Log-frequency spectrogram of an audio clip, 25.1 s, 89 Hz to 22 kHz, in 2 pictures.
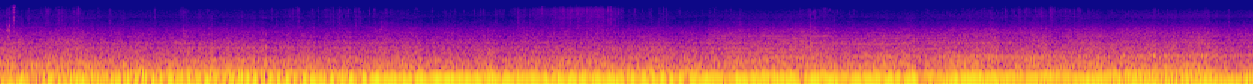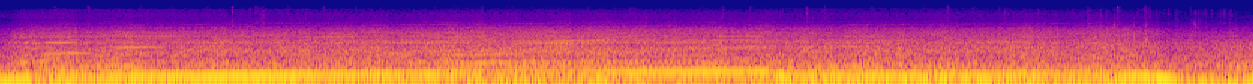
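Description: A 2005 Honda CR-V drives on a highway, its engine droning steadily under road and wind noise, with engine pitch climbing through gears and stepping up as it accelerates; loud and continuous throughout.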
